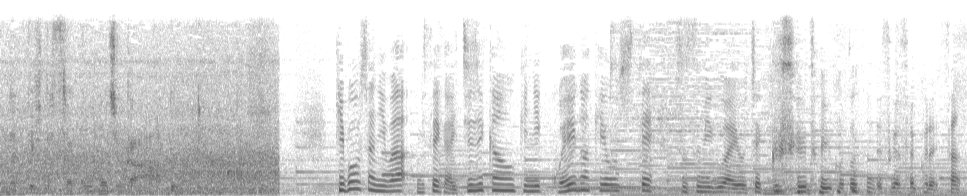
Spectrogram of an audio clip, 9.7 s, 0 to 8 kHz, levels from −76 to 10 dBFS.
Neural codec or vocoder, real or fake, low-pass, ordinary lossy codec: none; real; 7.2 kHz; none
